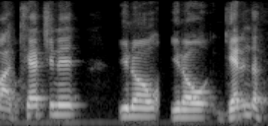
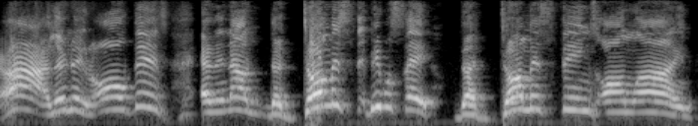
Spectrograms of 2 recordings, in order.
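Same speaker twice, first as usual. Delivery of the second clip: ordinary talk, nothing marked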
